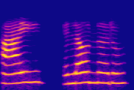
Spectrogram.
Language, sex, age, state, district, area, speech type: Telugu, female, 18-30, Telangana, Suryapet, urban, conversation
